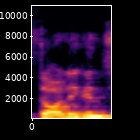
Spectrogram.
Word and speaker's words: Tollygunge: If I get that right, ma'am, can you please pronounce that for me? It's Tollygunge Yuva Foundation.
